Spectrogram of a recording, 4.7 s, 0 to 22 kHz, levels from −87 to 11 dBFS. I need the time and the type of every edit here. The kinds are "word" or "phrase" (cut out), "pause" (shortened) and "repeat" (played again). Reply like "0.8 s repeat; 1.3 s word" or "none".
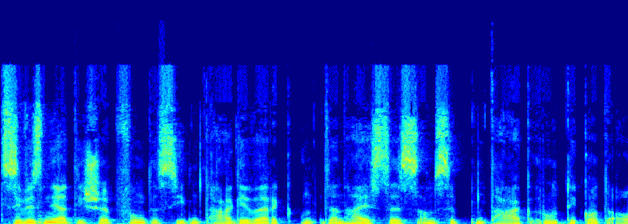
none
